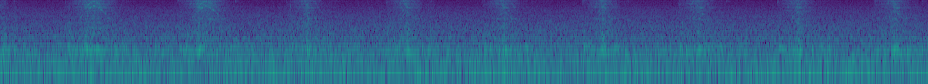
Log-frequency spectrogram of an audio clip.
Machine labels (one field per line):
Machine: slide rail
